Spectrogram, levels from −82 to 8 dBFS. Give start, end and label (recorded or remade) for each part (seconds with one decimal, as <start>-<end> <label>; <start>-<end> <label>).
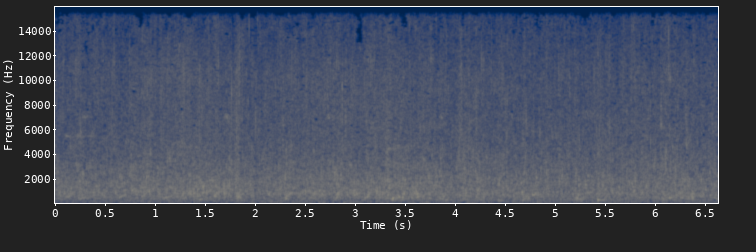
0.0-0.4 recorded; 0.4-4.4 remade; 4.4-5.0 recorded; 5.0-5.8 remade; 5.8-6.6 recorded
